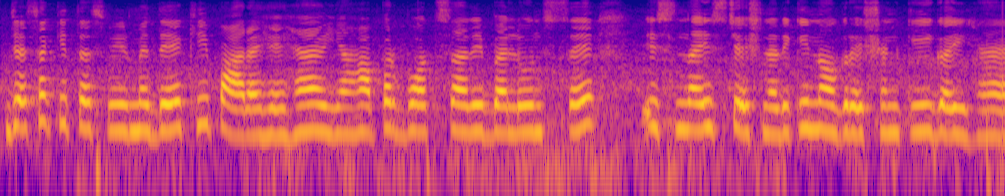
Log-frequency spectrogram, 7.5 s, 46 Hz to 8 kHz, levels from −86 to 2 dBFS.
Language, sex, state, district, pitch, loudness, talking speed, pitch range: Hindi, female, Haryana, Rohtak, 255 Hz, -14 LUFS, 185 wpm, 245-270 Hz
